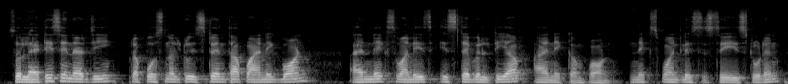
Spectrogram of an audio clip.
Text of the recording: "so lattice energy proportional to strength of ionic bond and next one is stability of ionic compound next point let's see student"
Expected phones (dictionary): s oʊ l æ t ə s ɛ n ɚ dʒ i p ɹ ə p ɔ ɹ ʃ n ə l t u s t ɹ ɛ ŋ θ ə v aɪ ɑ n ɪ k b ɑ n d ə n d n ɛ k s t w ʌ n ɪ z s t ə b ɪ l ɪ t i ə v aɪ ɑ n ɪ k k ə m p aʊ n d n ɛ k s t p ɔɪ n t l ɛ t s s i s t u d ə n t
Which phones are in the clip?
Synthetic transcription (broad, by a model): s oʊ l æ t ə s ɛ n ɚ dʒ i p ɹ ə p ɔ ɹ ʃ n ə l t u s t ɹ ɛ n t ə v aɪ n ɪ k b ɑ n d ə n d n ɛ k s t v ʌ n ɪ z s t ə b ɪ l ɪ t i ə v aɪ n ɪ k k ə m p aʊ n d n ɛ k s t p ɔɪ n t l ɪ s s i s t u d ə n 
